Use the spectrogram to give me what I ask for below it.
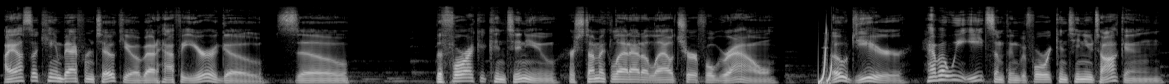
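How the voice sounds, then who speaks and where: Lively male narrator of a comic story. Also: on the low side, moderate pace, faint music behind. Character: dry, workaholic young male restaurant owner. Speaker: narrator and lead character of a comic dub. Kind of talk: scripted first-person narration with acted dialogue.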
